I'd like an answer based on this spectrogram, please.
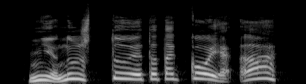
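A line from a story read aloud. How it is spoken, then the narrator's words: Yelling. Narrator (Russian): Заорал я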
